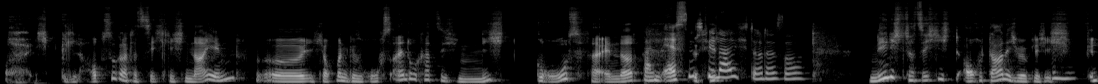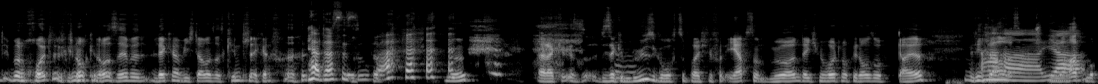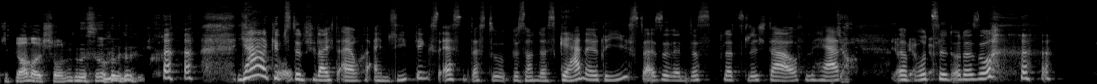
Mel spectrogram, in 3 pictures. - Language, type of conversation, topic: German, podcast, Welche Gerüche wecken bei dir sofort Erinnerungen?
- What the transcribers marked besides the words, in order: laughing while speaking: "lecker fand"; unintelligible speech; laugh; tapping; laugh; laughing while speaking: "so"; chuckle; other background noise; laugh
